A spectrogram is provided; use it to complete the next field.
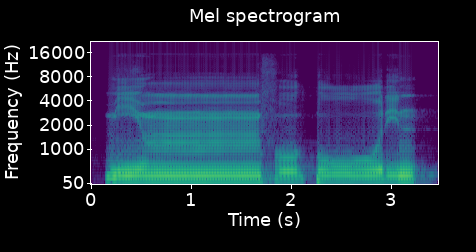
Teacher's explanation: Nun sukun bertemu fa disebut bacaan ikhfa awsat. Bunyi nun dengungkan 2 harokat. Ketika dengung lisan kita sudah bersiap di fa.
